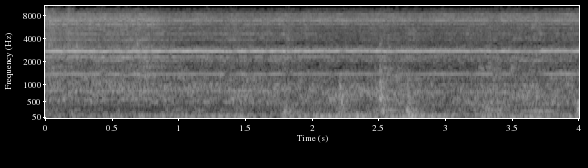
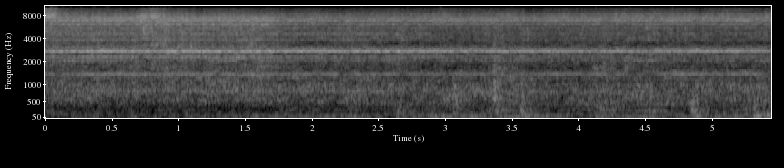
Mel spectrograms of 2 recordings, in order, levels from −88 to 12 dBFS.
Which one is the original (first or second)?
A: first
